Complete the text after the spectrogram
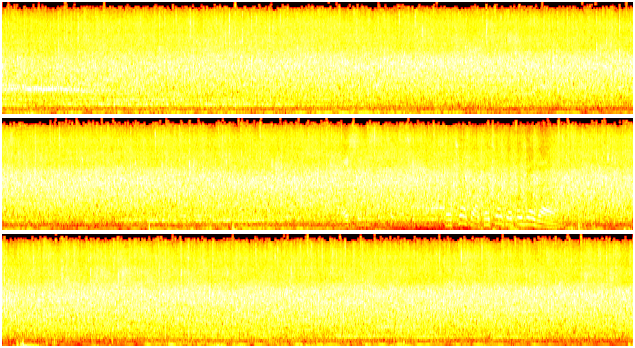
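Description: A large crowd applauds steadily in thanks to God on a day of fine weather after rain, dense clapping going on for nearly half a minute with a brief swell in the middle before continuing at an even level.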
